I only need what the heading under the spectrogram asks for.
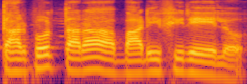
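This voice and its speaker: A man's voice: medium pitch, moderate pace, a little mellow, dry recording. A man narrating an amateur cartoon story informally, with colloquial, repetitive phrasing.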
